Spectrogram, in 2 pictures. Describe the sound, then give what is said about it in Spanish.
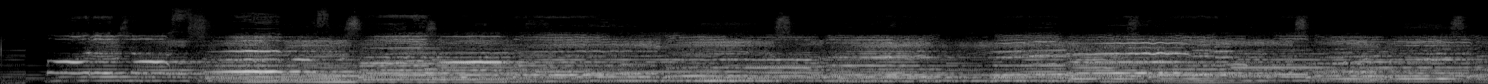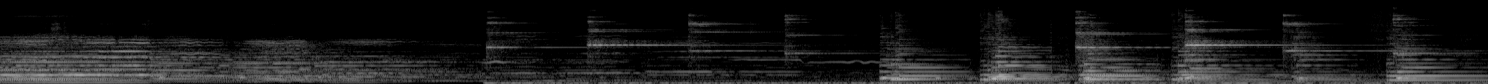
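A Renaissance Spanish court song melody from the Cancionero de Palacio, 'Por las sierras de Madrid', played instrumentally, first with full sustained tones layered together, then shifting to bright, plucked or struck notes in a steady, rhythmic pattern. “esta misma melodía que estamos escuchando del cancionero de Palacio.”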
